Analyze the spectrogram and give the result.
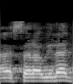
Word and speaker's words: السراويلات: السراويلات جمع سراويل, هي هكذا تنطق, هي هكذا تنطق.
